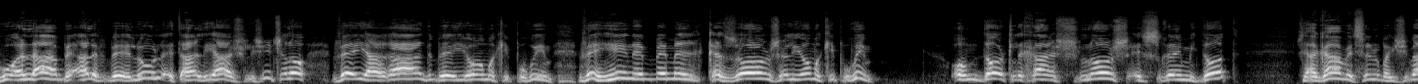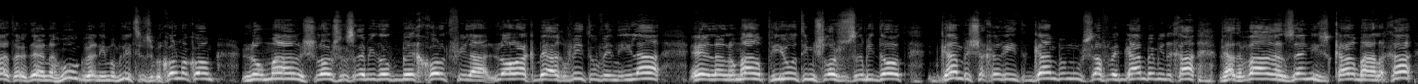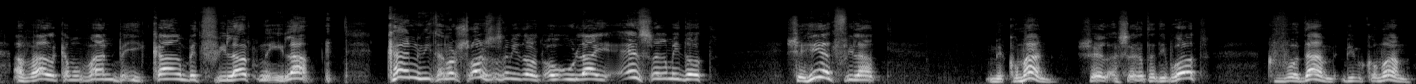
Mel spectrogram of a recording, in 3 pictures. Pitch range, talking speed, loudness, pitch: 200-255 Hz, 110 wpm, -14 LUFS, 230 Hz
